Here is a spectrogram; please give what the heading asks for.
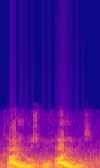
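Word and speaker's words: καιρός: La palabra griega se pronuncia Kairos o Jairo en este caso.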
